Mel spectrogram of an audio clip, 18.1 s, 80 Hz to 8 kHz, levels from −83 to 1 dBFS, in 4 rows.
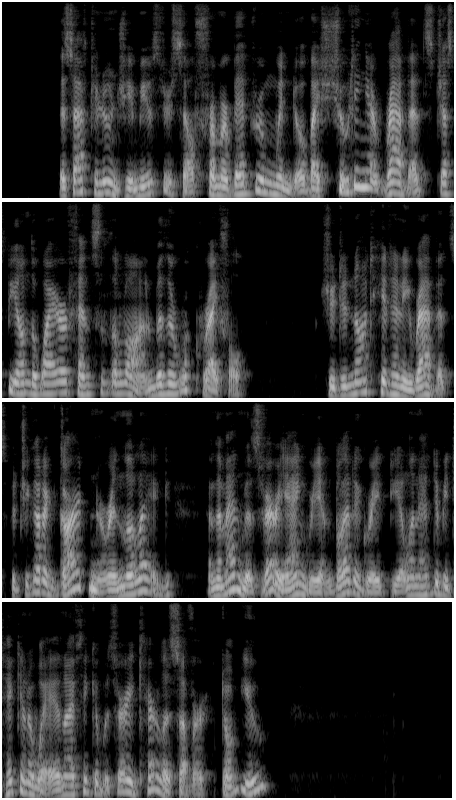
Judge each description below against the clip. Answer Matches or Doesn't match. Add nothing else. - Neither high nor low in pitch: Matches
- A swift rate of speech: Matches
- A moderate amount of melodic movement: Matches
